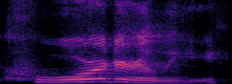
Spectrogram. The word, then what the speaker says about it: quarterly: okay then we have quarterly quarterly quarterly do you guys know this word quarterly and if you'll notice quarterly this t is gonna become a flap t so if you watch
